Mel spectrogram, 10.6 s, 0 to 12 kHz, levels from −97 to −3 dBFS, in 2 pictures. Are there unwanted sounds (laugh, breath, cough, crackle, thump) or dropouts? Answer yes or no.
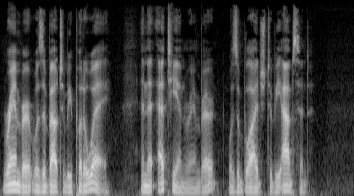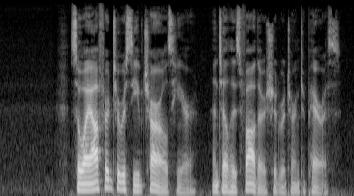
no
